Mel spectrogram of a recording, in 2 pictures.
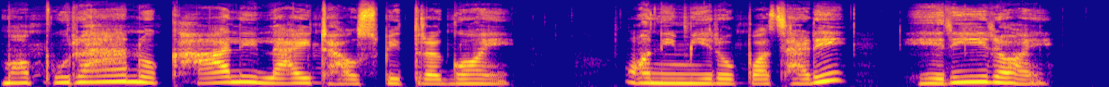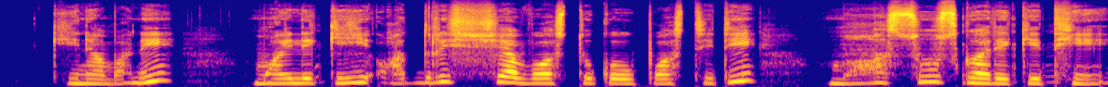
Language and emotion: Nepali, fearful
